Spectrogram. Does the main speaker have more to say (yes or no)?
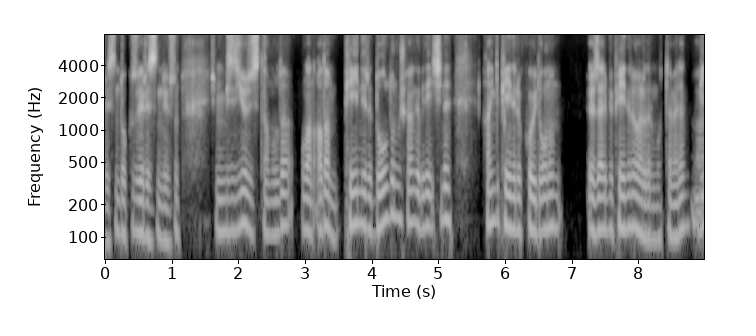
yes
